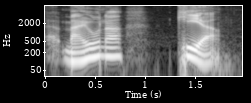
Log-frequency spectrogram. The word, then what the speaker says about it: Mauna Kea: So, um, but I think it's actually pronounced uh, Ma- Mauna Kea.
